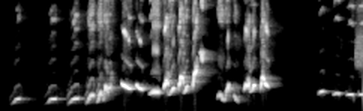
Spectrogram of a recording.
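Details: White-rumped shama singing vigorously (gacor): three low rising whistled notes, then a fast, loud run of varied warbled and chirped phrases climbing higher, ending after a pause in a few soft falling whistles.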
